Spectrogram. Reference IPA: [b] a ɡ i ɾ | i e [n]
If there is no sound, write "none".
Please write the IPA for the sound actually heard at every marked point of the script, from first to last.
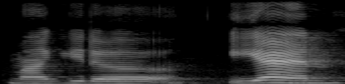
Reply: m, n

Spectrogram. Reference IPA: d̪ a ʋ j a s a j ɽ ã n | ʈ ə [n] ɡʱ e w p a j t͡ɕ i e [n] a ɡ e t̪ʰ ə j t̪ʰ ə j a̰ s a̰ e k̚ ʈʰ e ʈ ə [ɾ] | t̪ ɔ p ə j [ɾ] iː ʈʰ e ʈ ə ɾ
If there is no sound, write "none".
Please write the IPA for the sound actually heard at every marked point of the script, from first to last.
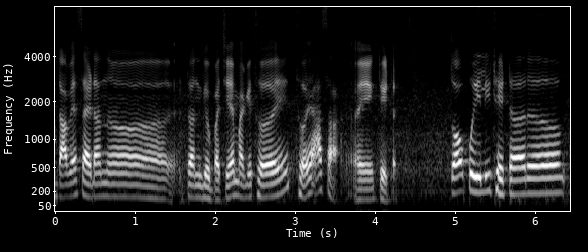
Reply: n, m, ɾ, l

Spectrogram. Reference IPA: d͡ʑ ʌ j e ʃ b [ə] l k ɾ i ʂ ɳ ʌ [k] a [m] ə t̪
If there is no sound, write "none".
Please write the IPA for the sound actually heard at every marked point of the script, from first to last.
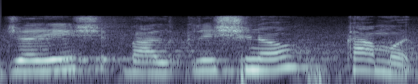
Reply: a, k, m

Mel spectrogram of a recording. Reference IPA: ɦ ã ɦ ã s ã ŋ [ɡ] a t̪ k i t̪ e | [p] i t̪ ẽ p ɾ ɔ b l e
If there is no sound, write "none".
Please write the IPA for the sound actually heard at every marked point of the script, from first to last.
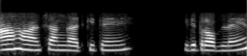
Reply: ɡ, k

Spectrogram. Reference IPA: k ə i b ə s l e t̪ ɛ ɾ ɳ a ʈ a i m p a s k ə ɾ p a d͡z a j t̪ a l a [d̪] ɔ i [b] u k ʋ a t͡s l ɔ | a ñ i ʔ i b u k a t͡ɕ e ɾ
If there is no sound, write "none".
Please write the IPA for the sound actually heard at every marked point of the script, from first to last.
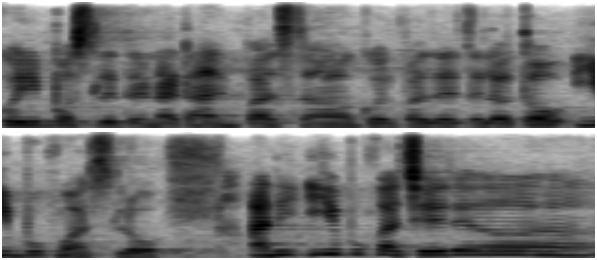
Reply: t̪, b

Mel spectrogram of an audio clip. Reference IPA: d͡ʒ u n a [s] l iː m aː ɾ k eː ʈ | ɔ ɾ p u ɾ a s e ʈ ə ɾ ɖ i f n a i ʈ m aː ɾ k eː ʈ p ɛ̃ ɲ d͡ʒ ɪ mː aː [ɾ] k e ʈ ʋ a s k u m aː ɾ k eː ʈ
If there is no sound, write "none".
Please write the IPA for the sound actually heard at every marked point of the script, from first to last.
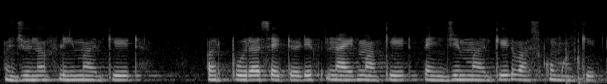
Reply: f, ɾ

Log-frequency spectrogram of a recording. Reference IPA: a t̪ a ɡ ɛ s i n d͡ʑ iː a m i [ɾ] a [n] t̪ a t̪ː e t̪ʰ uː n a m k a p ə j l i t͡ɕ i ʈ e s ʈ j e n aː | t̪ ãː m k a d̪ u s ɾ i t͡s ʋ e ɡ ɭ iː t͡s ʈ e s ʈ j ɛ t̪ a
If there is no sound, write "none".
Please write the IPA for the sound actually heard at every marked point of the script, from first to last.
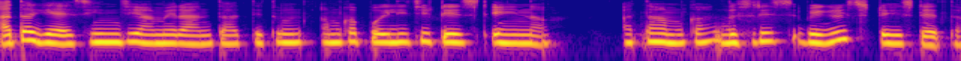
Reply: ɾ, n

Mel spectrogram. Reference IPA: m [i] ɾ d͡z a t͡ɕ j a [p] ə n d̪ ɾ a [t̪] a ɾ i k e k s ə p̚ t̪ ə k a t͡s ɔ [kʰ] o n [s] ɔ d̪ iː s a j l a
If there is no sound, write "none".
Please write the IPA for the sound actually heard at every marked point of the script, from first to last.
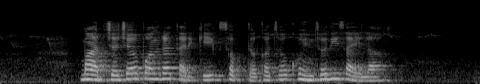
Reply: a, p, t̪, kʰ, t͡s

